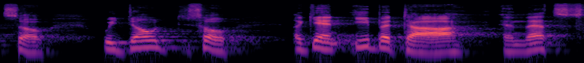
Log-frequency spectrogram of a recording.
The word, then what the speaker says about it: EBITDA: first product right so we don't so again ebitda and that's how i hope everybody's taught to pronounce it i just a few i've heard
